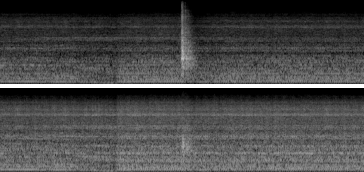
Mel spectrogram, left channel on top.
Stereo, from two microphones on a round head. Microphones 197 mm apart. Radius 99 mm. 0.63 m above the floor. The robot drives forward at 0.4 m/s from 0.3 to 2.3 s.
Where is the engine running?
35° right (ahead or behind), 0.8 m; by 3.6 s 55° right (ahead or behind), 0.6 m.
